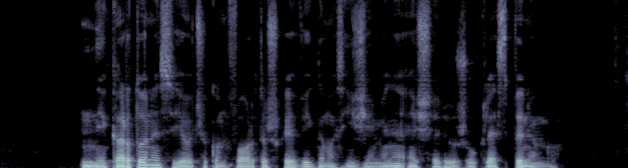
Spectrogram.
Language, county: Lithuanian, Marijampolė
